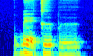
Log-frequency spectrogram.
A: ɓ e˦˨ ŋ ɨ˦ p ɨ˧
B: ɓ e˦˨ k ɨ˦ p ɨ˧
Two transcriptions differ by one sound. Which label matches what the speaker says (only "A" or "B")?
B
